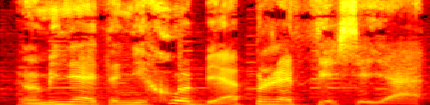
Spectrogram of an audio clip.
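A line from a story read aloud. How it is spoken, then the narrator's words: Hissed. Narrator (Russian): прошипел Хемуль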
